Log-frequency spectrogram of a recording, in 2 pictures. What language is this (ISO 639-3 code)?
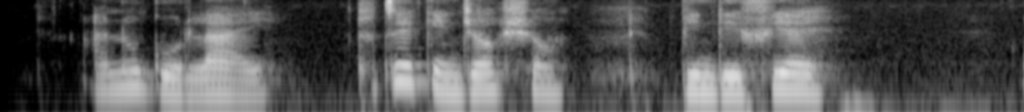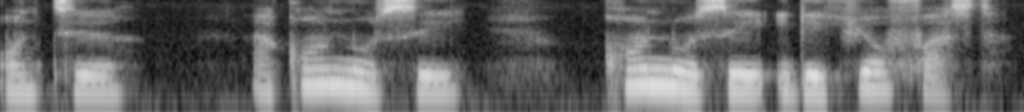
pcm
